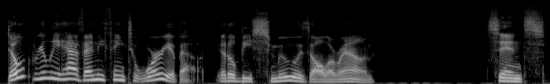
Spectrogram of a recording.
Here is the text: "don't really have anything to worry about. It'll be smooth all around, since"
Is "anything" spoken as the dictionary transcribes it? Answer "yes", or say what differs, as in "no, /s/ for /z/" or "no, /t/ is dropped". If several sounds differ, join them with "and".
yes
